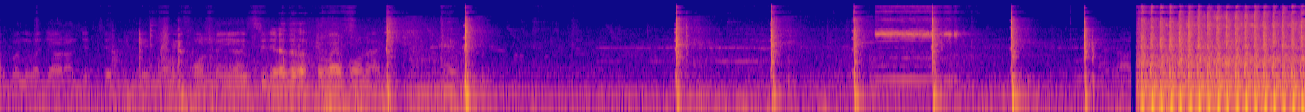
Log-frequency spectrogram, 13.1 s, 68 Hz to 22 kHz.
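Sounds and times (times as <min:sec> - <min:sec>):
hammer striking steel bar: 0:06.7 - 0:07.0, 0:07.7 - 0:08.7, 0:10.1 - 0:11.0.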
